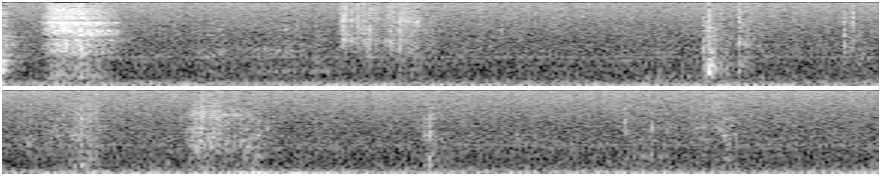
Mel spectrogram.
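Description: Someone biting and chewing breaded fried shrimp close to the microphone: scattered crunches, with one sharp click about three seconds in.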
